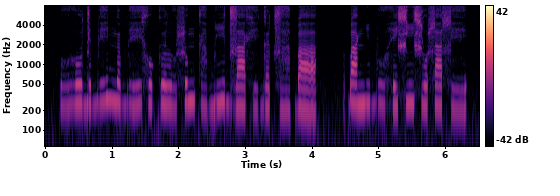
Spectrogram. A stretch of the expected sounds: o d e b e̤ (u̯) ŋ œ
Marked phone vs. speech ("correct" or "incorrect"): incorrect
